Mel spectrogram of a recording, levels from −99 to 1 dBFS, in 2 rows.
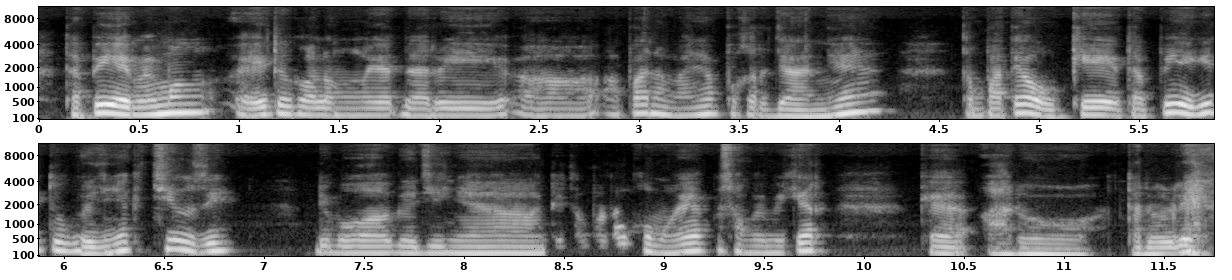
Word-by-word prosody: Tapi 165 +5 -2
ya - - +12
memang 210 +4 +7 0.2
ya 165 - -4
itu 195 - 0
kalau 165 -1 0
ngelihat 160 +1 -5
dari, 160 +1 -3
eee, 155 -3 -9 0.2
apa 205 +3 -7
namanya, 175 +1 -2
pekerjaannya, 155 0 -1 0.6
tempatnya 160 +7 -1
oke, 165 +1 +1 0.2
tapi 150 +5 -8
ya - - +7
gitu, 210 -2 -2
gajinya 150 +8 +2
kecil 225 +3 -2
sih. 185 +2 +1 0.5
Di - - -4
bawah 150 0 -1
gajinya 145 0 -2 0.4
di - - -18
tempat 150 0 -19
aku, - - -23
makanya 170 +5 +1
aku 195 - -12
sampai 150 -3 -6
mikir 190 +6 0 0.5
kayak, 140 -2 -2 0.2
"Aduh, 120 -2 0
entar 135 - -7
dulu 135 0 +1
deh." 145 -3 +3
155 Hz, 180 wpm, -20 LUFS, 145-180 Hz, 0.6 s, ya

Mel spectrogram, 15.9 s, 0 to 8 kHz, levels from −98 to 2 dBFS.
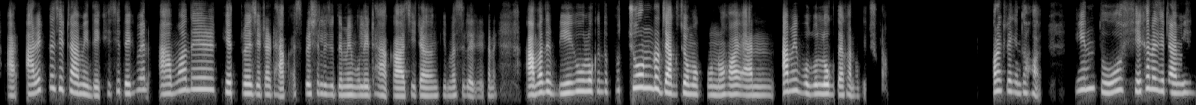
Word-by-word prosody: আর 185 - -1 0.2
আরেকটা 295 +10 -1
যেটা 305 -3 -1
আমি 220 -2 0
দেখেছি। 225 +8 -8
দেখবেন 305 +8 -2 0.3
আমাদের 310 +7 0 0.2
ক্ষেত্রে 250 -3 -1
যেটা 210 0 -2
ঢাকা 170 -2 -1
স্পেশালই 225 -1 -3
যদি 205 0 -8
আমি 200 - 0
বলি 195 0 0
ঢাকা, 185 -1 0 0.2
চিটাগাং 185 -2 -2
কিংবা 190 0 -8
সিলেট 180 -4 -6
এখানে, 190 -2 -12 0.5
আমাদের 255 +5 +3
বিয়েগুলো 265 +5 +2
কিন্তু 275 -1 -8
প্রচন্ড 360 +4 +3 0.2
জাঁকজমকপূর্ণ 210 -4 +3
হয়। 215 +1 +4
অ্যান্ড 195 0 +1 0.4
আমি 285 +2 +2
বলব 225 -2 -2
লোক 225 -1 +6
দেখানো 200 -3 -3
কিছুটা - - -21 1.4
অনেকটা 285 +1 +1
কিন্তু 245 +1 -6
হয়। 210 - -5 0.5
কিন্তু, 320 -3 -2 0.4
সেখানে 310 +5 +2
যেটা 270 -2 +1
আমি 235 +1 -2
235 Hz, 145 wpm, -25 LUFS, 200-280 Hz, 1.4 s, লোক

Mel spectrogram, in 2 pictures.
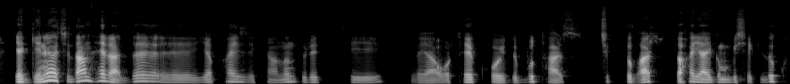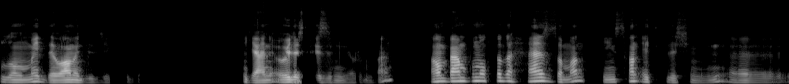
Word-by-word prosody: Ya, 115 - +7
genel 110 - +5
açıdan 170 0 +5
herhâlde, 110 - +3
ııı, 110 -8 -4
yapay 110 +5 -6
zekânın 110 +2 -11
ürettiği 110 0 -12 0.3
veya 95 -1 -7
ortaya 100 +4 -2
koyduğu 105 -2 -6
bu 125 0 -4
tarz 100 -3 -4
çıktılar - - 0
daha 135 - +4
yaygın 115 -2 +2
bir - - -7
şekilde 110 +4 -7
kullanılmaya 110 +1 -4
devam 100 +2 +5
edilecek 90 -2 -12
gibi - - -37 1.1
yani, 95 +2 +3
öyle 110 +1 +4
sezinliyorum 90 -4 -16
ben 190 - -12 0.4
ama 140 +1 +2
ben 150 0 +6
bu 165 - -1
noktada 160 -1 -2
her 155 +3 +5
zaman 145 +3 -4 0.2
insan 115 +7 -4
etkileşiminin, 100 +2 -14
ııı, 95 -3 -14
110 Hz, 135 wpm, -25 LUFS, 100-130 Hz, 1.1 s, Ya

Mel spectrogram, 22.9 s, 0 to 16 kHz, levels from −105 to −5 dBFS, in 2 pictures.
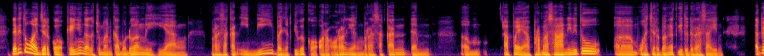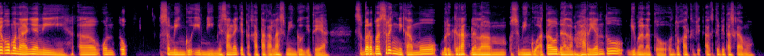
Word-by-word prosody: dan - - +6
itu 265 - +1
wajar 130 - +5
kok. 115 -4 +1
Kayaknya 140 - +3
enggak 100 - -2
cuma 110 -5 -1
kamu 100 -2 -2
doang 110 +3 +1
nih 95 -4 -2 0.2
yang 85 0 -6 0.4
merasakan 100 +1 -1
ini. 115 - -1
Banyak 95 -3 0
juga 115 +2 +1
kok 85 -2 -5
orang-orang 90 +5 -1
yang 90 -2 -3
merasakan 100 +6 -4
dan, 85 -1 -4 0.5
mmm, 100 +1 -4 0.4
apa 125 +4 +1
ya, 85 - 0
permasalahan 110 0 +3
ini 135 +3 +2
tuh, 170 -2 +5 0.2
mmm, 100 +1 -1
wajar 105 0 +1
banget 105 +5 +1
gitu 105 -2 -2
dirasain. 85 -1 -3 0.4
Tapi - - 0
aku 195 - +4
mau 175 - +5
nanya 140 0 +4
nih, 110 -8 -1 0.2
eee, 115 0 0
untuk 125 +3 -2 0.4
seminggu 115 - -1
ini, 105 -6 -3
misalnya 110 +6 0
kita 120 -7 -6
katakanlah 100 +2 -1
seminggu 95 -1 -3
gitu 85 -2 -6
ya. 75 - -7 0.4
Seberapa 150 +2 +4
sering 200 -1 +3
nih 120 - +2
kamu 140 +6 +1
bergerak 120 0 +1
dalam 105 -1 +1
seminggu 105 -1 -1
atau 145 +7 +4
dalam 110 -4 +2
harian 115 +7 +1
tuh 170 +2 +1
gimana 105 -3 -3
tuh 80 +3 -8
untuk 105 +2 -5
aktivi 105 -2 -6
aktivitas 105 -1 -4
kamu? 80 -4 -6
105 Hz, 165 wpm, -24 LUFS, 95-120 Hz, 0.5 s, dan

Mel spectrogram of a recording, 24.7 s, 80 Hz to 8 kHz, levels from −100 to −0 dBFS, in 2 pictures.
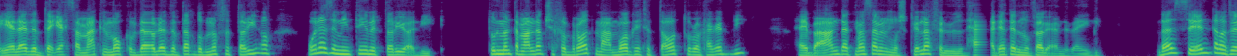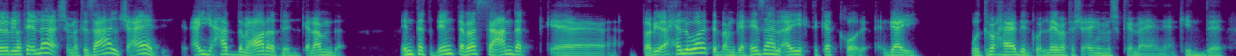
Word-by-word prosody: هي 140 +4 +4
لازم 160 +1 +3
ت - - -4
يحصل 150 -1 +1
معاك 135 +4 -1
الموقف 155 0 -1
ده، 160 +2 +3
ولازم 165 -1 +2
تاخده 160 -2 0
بنفْس 180 +5 -3
الطريقة 200 +7 -1 0.4
ولازم 235 -6 +3
ينتهي 190 +2 +1
بالطريقة 155 -3 0
دي، 110 -3 -10 0.5
طول 185 +1 +3
ما 195 - +6
أنت 195 0 +1
ما 165 - +2
عندكش 180 +2 +1
خبرات 170 +7 0
مع 140 -5 0
مواجهة 165 +3 0
التوتر، 165 - -3
والحاجات 150 +4 -1
دي، 215 +7 -7 0.5
هيبقى - - +2
عندك 180 0 +1
مثلًا 180 +1 +2
مشكلة 160 - 0
في - - -5
الحاجات 135 +7 -3
المفاجئة 130 -6 +1
اللي 100 -1 -11
زي 95 -1 -9
دي. 95 - -15 0.5
بس 240 -2 +2
أنت 225 +6 +4
ما 220 - +5
تق 185 - +1
ما 175 - +4
تقلقش، 210 - +2
ما 125 - -6
تزعلش، 195 - +1
عادي 210 +2 0 0.2
أي 180 -1 +2
حد 165 -3 0
معرّض 155 0 +2
للكلام 125 +5 -2
ده، 115 - -12 0.6
أنت 185 +3 +3
أنت 190 +2 +3
بس 190 0 +3
عندك، 180 -2 +3 0.2
آآ، 110 +1 -4 0.2
طريقة 145 +7 +2
حلوة 215 +6 +4
تبقى 240 - -2
مجهزها 165 +8 0
لأي 170 0 +2
احتكاك 155 -2 -6
قادم - - -4 0.2
جاي، 125 -7 +1 0.5
وتروح 155 +7 -2
عادي 150 -1 +4
الكلِّية 130 +3 -2
ما 135 - 0
فيش 130 - -8
أي 125 -1 -3
مشكلة، 110 -1 -8
يعني 100 +1 -11
أكيد 115 -1 -8
160 Hz, 175 wpm, -23 LUFS, 130-185 Hz, 0.6 s, ما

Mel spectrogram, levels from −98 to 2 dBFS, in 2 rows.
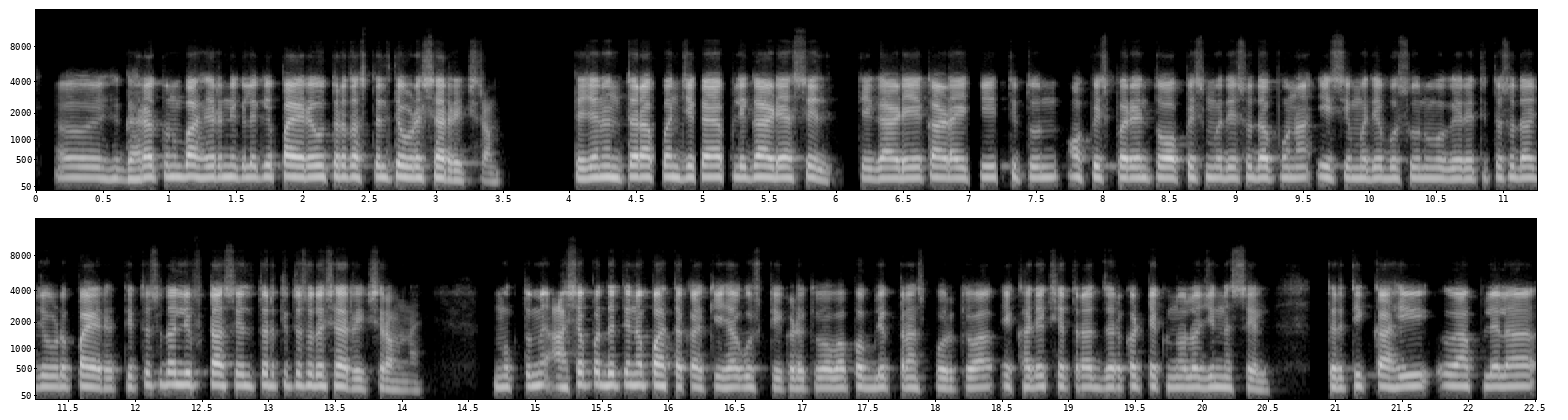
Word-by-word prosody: अ, 180 -2 -4
घरातून 190 +4 +1
बाहेर 190 -1 +3
निघलं, 190 0 0
की 195 - 0
पायऱ्या 190 -1 +6
उतरत 195 0 0
असतील 190 -1 -2
तेवढेच 180 -2 +3
शारीरिक 155 -6 +3
श्रम. 130 -3 -10 0.6
त्याच्यानंतर 185 +2 +3
आपण 190 0 +3
जी 185 +1 +2
काही 190 0 +7
आपली 185 0 0
गाडी 185 -1 +5
असेल 180 -3 0 0.3
ती 170 - -3
गाडी 175 0 +3
काढायची, 180 0 +1
तिथून 185 0 -5
ऑफिसपर्यंत. 180 -1 -1
ऑफिसमध्ये 180 0 0
सुद्धा 180 +1 +1
पुन्हा 180 0 -2 0.2
एसीमध्ये 175 -1 -3
बसून 175 +1 -5
वगैरे 170 0 -2
तिथे 180 +1 -7
सुद्धा 180 -1 0
जेवढं 180 0 -3
पायऱ्या 180 -3 +5
आहेत. 160 - -5
तिथे 175 +4 -5
सुद्धा 215 +1 0
लिफ्ट 210 0 +1
असेल 200 -1 +4
तर 200 - +3
तिथे 200 +1 -2
सुद्धा 195 -1 +4
शारीरिक 155 -6 +2
श्रम 150 -5 -3
नाही. 125 -1 -18 0.6
मग 175 - -4
तुम्ही 195 +2 +2
अशा 175 +5 +4
पद्धतीने 205 -1 +2
पाहता 195 -2 +4
का? 180 - +3
की 175 - +1
ह्या 170 - +2
गोष्टीकडे 165 -2 -4
की 160 +2 -11
बाबा 165 0 0
पब्लिक 170 0 -4
ट्रान्सपोर्ट 165 -2 -4
किंवा 170 +1 -1 0.2
एखाद्या 175 +1 -1
क्षेत्रात 175 -1 -1
जर 170 0 0
का 185 - 0
टेक्नॉलॉजी 170 -1 -1
नसेल, 160 -5 -4 0.5
तर 170 -1 -1
ती 190 - 0
काही 180 0 +2 0.3
आपल्याला 185 0 0
180 Hz, 180 wpm, -24 LUFS, 170-190 Hz, 0.6 s, काही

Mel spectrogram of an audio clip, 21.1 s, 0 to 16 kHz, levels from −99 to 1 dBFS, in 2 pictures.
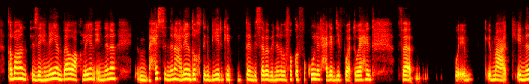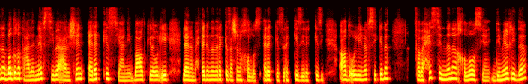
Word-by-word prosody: طبعًا 235 0 +3
ذِهنيًا 190 +5 +2
بقى 215 +1 +2
وعقليًا 205 +1 +1
إن 180 +2 -4
أنا 235 +2 +1 0.4
م 185 -6 -3
باحِس 230 +8 -4
إن 195 -2 -2
أنا 220 +2 0
عليا 210 +3 +2
ضَغْط 215 0 -1
كبير 195 +2 0
جدًا 190 -1 -4
بسبب 195 +2 0
إن 180 +1 -2
أنا 195 - -1
بافكّر 190 +1 -3
في - - -14
كل 220 0 +3
الحاجات 190 -2 -2
دي 190 +2 -1
في 185 - -20
وقت 190 -1 -1
واحد، 195 +3 0 0.5
ف - - -3 1.0
وآمم 205 - -3 0.3
ك - - -10
معاكِ 190 -2 -1 0.2
إن 200 -1 0
أنا 235 +4 +3
باضغط 240 -1 +6
على 175 +1 -2
نَفْسي 220 0 0
بقى 200 - +2
علشان 180 +7 +1
أركِّز، 220 +3 +2
يعني 155 0 -5
باقعُد 185 +1 +2
كده 195 -2 +1
أقول 185 +1 +2
إيه، 195 0 +5 0.3
لأ 185 - +5
أنا 175 -1 0
محتاجة 185 +3 +1
إن 190 - -1
أنا 190 - 0
أركِّز 195 -1 0
عشان 175 +2 -1
أخلَّص، 160 -4 -6
أركِّز، 180 -3 0
ركّزي، 170 0 -3
ركّزي، 170 +3 -5 0.3
أقعُد 195 -1 +2
أقول 200 - +4
لنفسي 200 +1 -2
كده، 235 +3 +2 0.4
فباحِس 250 +9 -1
إن 205 -3 +3
أنا 240 +3 +4
خلاص 200 -1 0
يعني 155 -1 -7
دماغي 220 +7 +3
ده 220 +7 +1
195 Hz, 180 wpm, -23 LUFS, 180-220 Hz, 1.0 s, باضغط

